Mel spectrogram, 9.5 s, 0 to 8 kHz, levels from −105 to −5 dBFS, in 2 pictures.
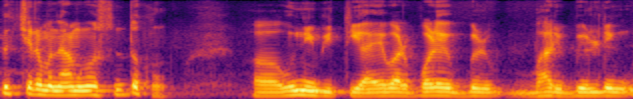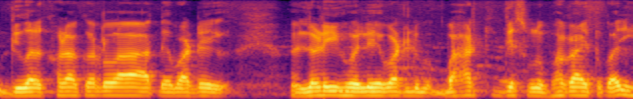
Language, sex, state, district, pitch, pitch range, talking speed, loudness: Halbi, male, Chhattisgarh, Bastar, 120 Hz, 115-125 Hz, 195 wpm, -15 LUFS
